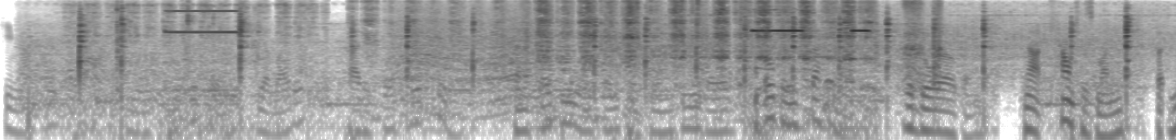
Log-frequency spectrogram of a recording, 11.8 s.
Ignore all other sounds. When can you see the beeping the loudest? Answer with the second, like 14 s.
8 s.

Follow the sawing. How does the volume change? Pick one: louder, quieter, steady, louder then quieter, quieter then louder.
louder.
